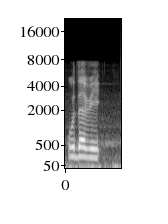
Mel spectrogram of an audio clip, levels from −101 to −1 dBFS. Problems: none marked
